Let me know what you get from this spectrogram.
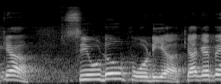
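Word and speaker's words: pseudopodia: और इस नकली पैर जैसे स्ट्रक्चर को कहते हैं क्या, स्यूडोपोडिया। क्या कहते हैं, स्यूडोपोडिया। इसमें पी साइलेंट है तो स्यूडोपोडिया इसको कहते हैं।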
